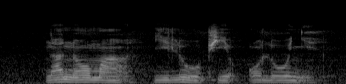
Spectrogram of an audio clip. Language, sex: Zulu, male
